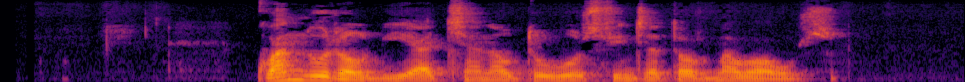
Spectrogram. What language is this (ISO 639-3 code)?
cat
